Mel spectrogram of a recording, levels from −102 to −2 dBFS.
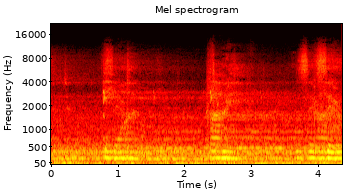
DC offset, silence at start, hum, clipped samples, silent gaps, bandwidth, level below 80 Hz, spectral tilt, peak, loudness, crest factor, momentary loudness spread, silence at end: under 0.1%; 0 s; none; under 0.1%; none; 11.5 kHz; -40 dBFS; -6 dB/octave; -14 dBFS; -33 LUFS; 16 dB; 8 LU; 0 s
